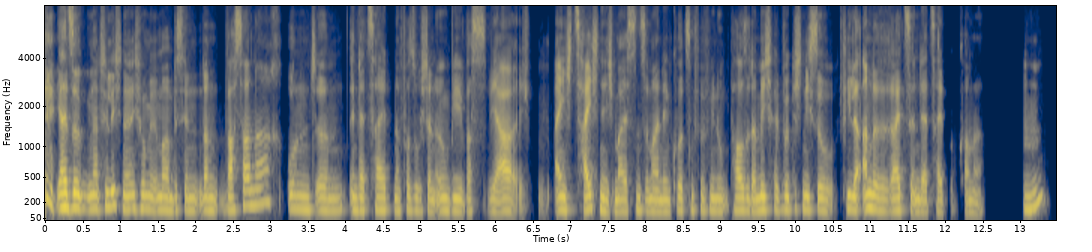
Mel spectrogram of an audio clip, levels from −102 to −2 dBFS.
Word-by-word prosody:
Ja, 145 - +7
also, 150 -1 +8
natürlich, 140 +5 0
ne, 135 0 +2
ich 140 0 -3
hole 135 -1 +1
mir 130 - 0
immer 125 +1 +1
'n 120 - +1
bisschen 120 -1 -3
dann 120 -3 0
Wasser 125 +6 +1
nach 185 +4 -3
und, 130 -2 -1
ähm, 120 0 -2
in 125 - 0
der 120 0 0
Zeit, 125 -1 -1
ne, 120 - -2
versuche 120 0 -5
ich 120 - -6
dann 115 -3 -2
irgendwie 120 -1 0
was 110 - -2
ja, 115 +1 +3
ich - - -13 0.3
eigentlich 125 0 +2
zeichne 130 0 +3
ich 105 +1 -4
meistens 115 +2 -1
immer 115 0 0
in 110 - 0
den 110 -1 -1
kurzen 125 0 -4
5 120 -1 -8
Minuten 120 -1 -2
Pause, 120 -1 0
damit 120 +3 +3
ich 125 +1 -5
halt 125 0 -5
wirklich 130 +1 -3
nicht 130 -1 +1
so 120 -3 -1
viele 135 -1 +2
andere 130 -5 +3
Reize 120 -2 +1
in 115 - 0
der 110 -1 -1
Zeit 110 0 -5
bekomme, 110 -2 -9 0.5
mhm. 155 - -1
125 Hz, 225 wpm, -24 LUFS, 115-130 Hz, 0.5 s, also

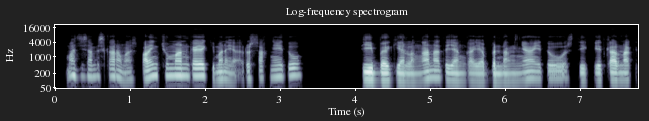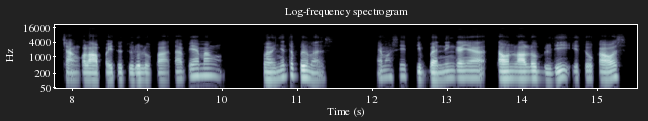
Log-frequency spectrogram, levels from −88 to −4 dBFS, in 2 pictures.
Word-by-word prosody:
masih 155 -2 -5
sampai 150 +1 -7
sekarang 155 -2 -2
Mas. 115 +1 -9
Paling 140 +6 +3
cuman 165 0 +1
kayak 165 0 +5
gimana 115 0 -3
ya, 105 - -7
rusaknya 140 +4 -6
itu 165 +3 -4 0.8
di 115 -1 +6
bagian 105 0 +1
lengan 115 +7 +1
ada 130 -4 -7
yang 105 -1 0
kayak 100 -1 -2
benangnya 105 +4 -1
itu 65 - -4
sedikit 105 0 -6
karena 110 -1 +4
kecangkul 110 0 -1
apa 105 0 +6
itu 115 -1 -8
dulu 110 0 -2
lupa. 110 +1 -2
Tapi 120 +5 -5
emang, 165 -2 -4 0.5
bahannya 115 +4 -2
tebel 155 -4 +1
Mas. 110 - -8 0.6
Emang 145 +1 -9
sih 155 +2 -11 0.2
dibanding 115 +2 -1
kayak 130 0 +2
tahun 125 0 +6
lalu 125 +1 +6
beli, 115 +1 -3
itu 65 - -7
kaos, 120 +5 +4
120 Hz, 155 wpm, -23 LUFS, 110-145 Hz, 0.8 s, di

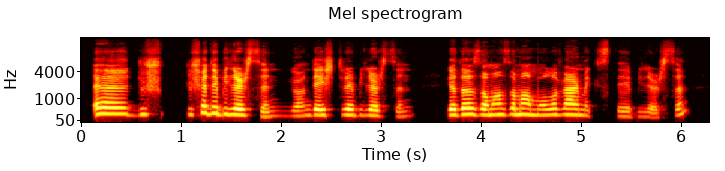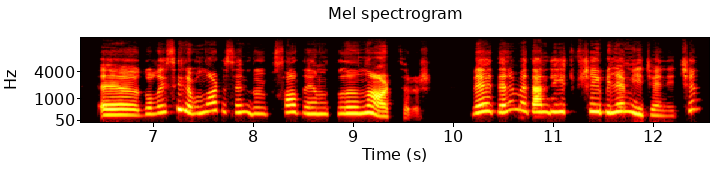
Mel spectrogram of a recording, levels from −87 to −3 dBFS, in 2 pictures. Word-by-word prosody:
eee, 260 -2 +5
düş 240 0 -4 0.2
düşebilirsin 235 - +2 0.2
de, 190 - -13
yön 195 +2 -8
değiştirebilirsin 215 -4 -1 0.3
ya 225 0 +5
da 240 +1 +5
zaman 230 0 +1
zaman 240 0 0
mola 220 +2 -4
vermek 230 -4 +1
isteyebilirsin. 165 - -12 0.4
Eee, 225 -1 +4
dolayısıyla 305 - 0
bunlar 360 +7 -2
da 340 - -12
senin 315 -2 -7
duygusal 275 +5 -3
dayanıklılığını 270 +2 0
artırır 180 -1 -3 0.4
ve 335 +3 +3
denemeden 335 -1 +1
de - - -1
hiçbir 340 0 -5
şeyi 345 -2 0
bilemeyeceğin 285 - -1
için, 190 - -9
240 Hz, 135 wpm, -21 LUFS, 220-305 Hz, 0.4 s, eee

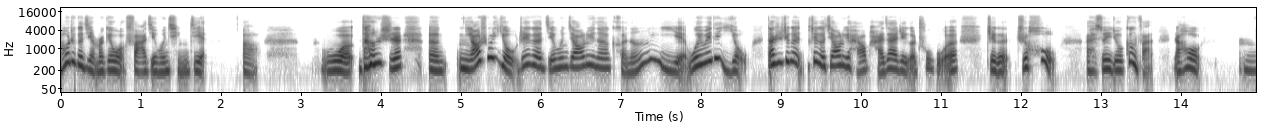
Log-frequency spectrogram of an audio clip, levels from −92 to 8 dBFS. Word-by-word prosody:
后 360 +3 +2
这 380 - +2
个 290 - +4
姐 205 -6 -1
妹 190 - 0
儿 - - -3
给 205 +2 -1
我 190 -2 +2
发 185 -2 -2
结 180 - -2
婚 180 +1 -2
请 195 - -6
柬， 185 -1 -2 0.4
啊。 - - -7 0.8
我 195 -2 +4
当 310 +7 +7
时 255 -4 +3 0.3
呃， 210 -2 +2 0.2
你 235 -2 +1
要 230 - +5
说 410 - -4 0.2
有 - - +2
这 300 +4 -2
个 280 -4 +3
结 225 -3 -3
婚 250 +2 -1
焦 260 0 +1
虑 295 0 -1
呢， 240 -2 -2
可 - - -9
能 185 +9 -4 0.2
也 200 - -2
微 255 +8 +3
微 385 - +5
地 455 - +3
有， 195 -1 -4 0.2
但 310 - +5
是 355 - +1
这 395 - +3
个 385 -2 0
这 390 - +2
个 275 - +3
焦 285 +1 +2
虑 275 -3 +1
还 230 - -4
要 200 - -1
排 175 -4 -4
在 230 0 +2
这 195 -2 -2
个 - - -3
出 115 - -9
国 205 - -1 0.4
这 205 - +1
个 185 - 0
之 250 - 0
后。 405 - -2 0.3
唉， 190 -1 -5
所 200 +5 0
以 220 - +2
就 205 0 0
更 310 - 0
烦。 - - -7 0.2
然 185 - -1
后， 230 -2 +1 0.5
嗯， 200 -2 -7
225 Hz, 260 characters per minute, -23 LUFS, 195-280 Hz, 0.8 s, 当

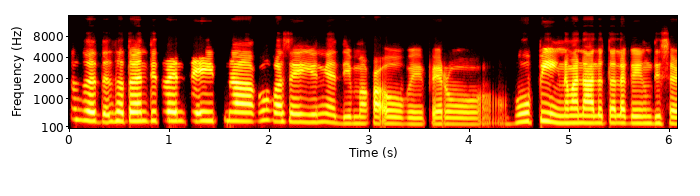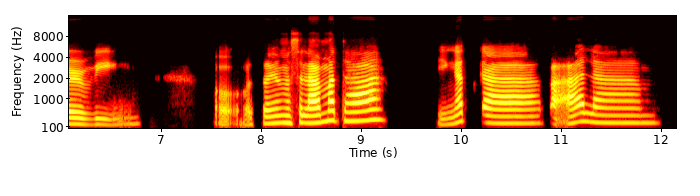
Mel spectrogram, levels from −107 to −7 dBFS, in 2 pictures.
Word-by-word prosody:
Sa 295 -1 +6
sa 270 +3 0
2028 290 0 +3
na 285 -2 +5
ako 315 +3 -9
kasi 270 -1 +1 0.2
'yun 255 +1 -5
nga, 245 - -1
di 215 -1 -7
makauwi 205 -2 -4
pero 195 -1 -6 0.3
hoping 270 -1 +2
na 225 - 0
manalo 230 0 +4
talaga 225 -1 -2
'yung 220 0 -7
deserving. 195 -2 -5 0.8
Oo, - - -10
maraming 230 +2 -7
salamat, 240 +6 +4
ha, 305 +3 +2 0.6
ingat 235 +10 -4 0.2
ka. 230 -2 +2 0.5
Paalam. 235 -3 -4
235 Hz, 120 wpm, -23 LUFS, 215-280 Hz, 0.8 s, Sa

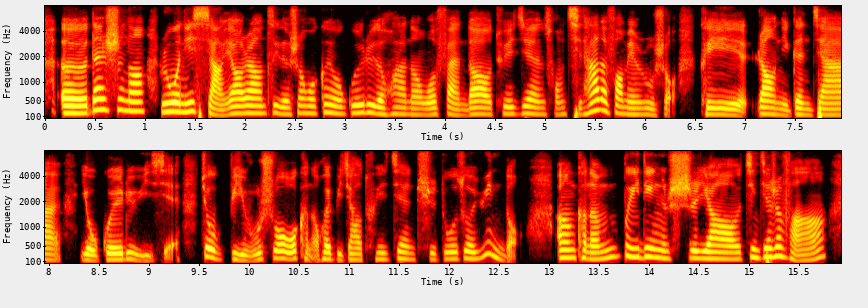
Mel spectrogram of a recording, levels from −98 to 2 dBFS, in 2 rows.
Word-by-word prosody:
呃， 190 0 +8
但 275 +6 +5
是 280 0 +1
呢， 245 -1 +4 0.2
如 225 +1 +4
果 235 - +10
你 225 +1 +2
想 140 -11 +2
要 185 +3 +3
让 195 0 +3
自 200 - -7
己 190 - -4
的 170 - -2
生 190 +3 -5
活 190 - -2
更 210 +3 -4
有 190 -3 -1
规 195 +3 -1
律 210 -1 -1
的 175 -3 +1
话 170 +1 -6
呢， 155 -1 -5
我 155 +1 -2
反 150 -3 -4
倒 165 +1 +2
推 175 +1 -6
荐 175 -1 -4
从 160 0 -12
其 165 - -2
他 225 +10 +3
的 260 - +3
方 195 -4 0
面 160 -1 -3
入 160 -1 -7
手， 140 - -8 0.2
可 165 - -3
以 155 -2 -1
让 170 -3 +2
你 140 - -7
更 155 0 -1
加 150 0 +1 0.2
有 145 -3 +1
规 155 +1 +2
律 160 -4 -5
一 130 - -10
些。 - - -9 0.2
就 225 -3 +5
比 165 - -5
如 140 +2 -4
说 185 +1 0
我 175 0 +2
可 - - -7
能 - - -9
会 170 - +2
比 150 -1 -9
较 150 +1 -4
推 165 +2 -10
荐 165 0 -6
去 160 +1 -8
多 170 +3 -6
做 180 0 -2
运 230 - -7
动， - - -7 0.4
嗯， 205 +1 +2
可 200 - -2
能 185 +5 -2
不 245 - -2
一 225 -1 +1
定 215 -4 0
是 190 +1 +2
要 175 -2 +3
进 210 +4 -2
健 225 +2 +3
身 245 +1 +1
房。 155 - -2
175 Hz, 285 characters per minute, -23 LUFS, 160-200 Hz, 0.4 s, 果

